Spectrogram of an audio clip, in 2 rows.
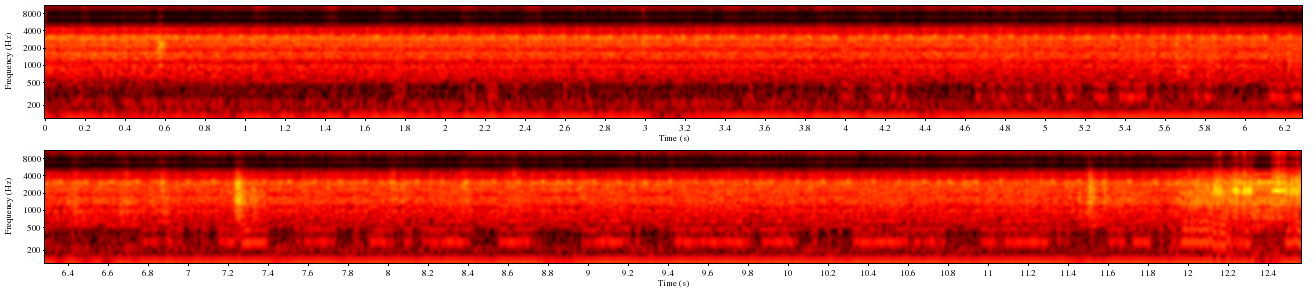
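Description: Air-cooled 1.6-litre flat-four of a VW TL 1600 rally car idling steadily, heard from inside the cabin. There is a single sharp click about seven seconds in, and the sound grows louder near the end.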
